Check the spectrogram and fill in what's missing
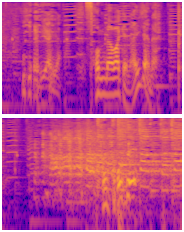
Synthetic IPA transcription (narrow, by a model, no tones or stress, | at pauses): jaja̰ja̰sõ̞nːaβake̞na̰iʑana̰i | kʰo̞ko̞d̪e̞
